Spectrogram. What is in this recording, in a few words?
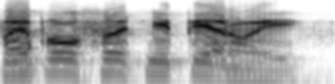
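Speech Sound Russian; Common Player Mustang; DCS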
